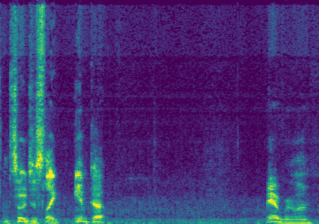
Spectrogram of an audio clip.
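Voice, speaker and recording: A man's voice: low-pitched, fairly even intonation, a little slow. A man rambling casually while eating, talking with his mouth full. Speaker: vlogger. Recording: clearly noisy background hum.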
